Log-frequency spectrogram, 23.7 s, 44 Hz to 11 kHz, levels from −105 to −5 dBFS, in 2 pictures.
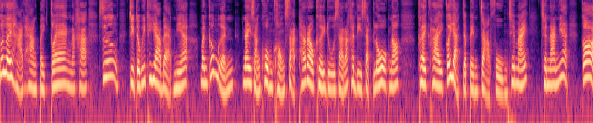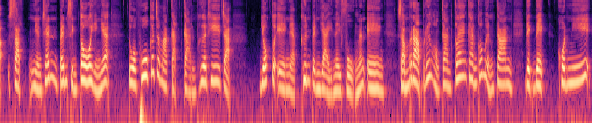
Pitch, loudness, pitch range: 245 Hz, -17 LUFS, 210-280 Hz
